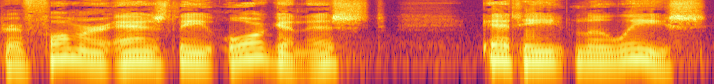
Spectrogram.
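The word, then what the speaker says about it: Louiss: the hour, this is the French organist Etty Louise, and these are brand new recordings from the organist Etty Louise.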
